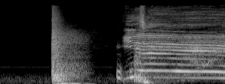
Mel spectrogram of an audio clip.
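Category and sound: impact, balloons popping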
